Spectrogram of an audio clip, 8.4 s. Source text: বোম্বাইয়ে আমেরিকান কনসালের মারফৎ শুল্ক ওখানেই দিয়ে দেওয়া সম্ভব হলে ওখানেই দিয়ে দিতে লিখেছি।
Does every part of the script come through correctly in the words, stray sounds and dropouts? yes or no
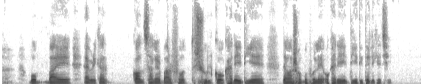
yes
